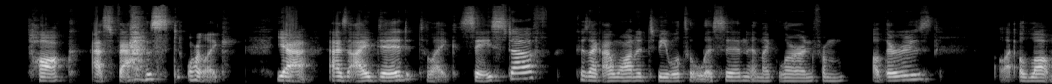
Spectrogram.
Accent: American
